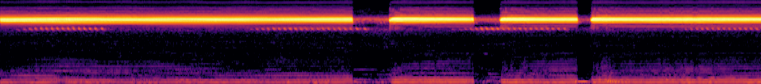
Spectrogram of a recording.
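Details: A cricket's continuous shrill trill rings at a steady high pitch, broken three times by short pauses of under half a second, then picks up again each time at equal loudness.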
